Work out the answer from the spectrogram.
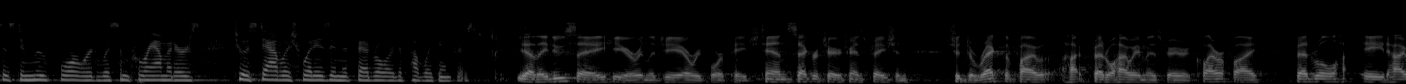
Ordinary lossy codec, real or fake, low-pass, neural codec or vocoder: MP3, 64 kbps; real; 7.2 kHz; none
